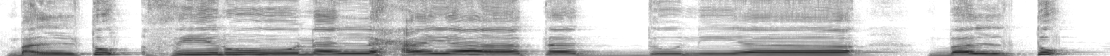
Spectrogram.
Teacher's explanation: हमज़ा पर जज़म आए तो हमज़ा को झटके के साथ पढ़ेंगे।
